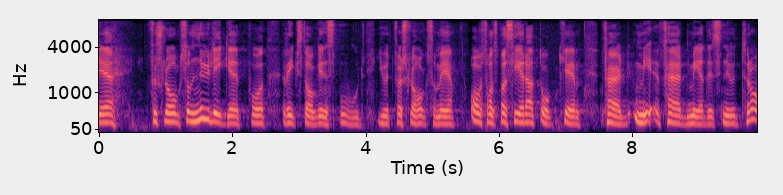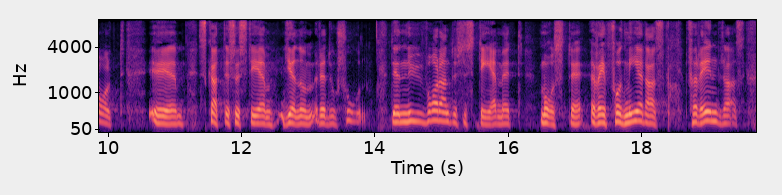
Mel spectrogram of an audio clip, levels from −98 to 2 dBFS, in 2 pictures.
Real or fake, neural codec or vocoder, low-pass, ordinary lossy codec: fake; codec, 16 kHz, 4 kbps, X-Codec, WavLM features, trained on Multilingual LibriSpeech; none; none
